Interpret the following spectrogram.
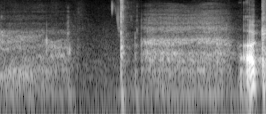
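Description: A single sharp click about a second in, with faint breathy noise before and after it, then a man's voice starting to speak near the end.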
